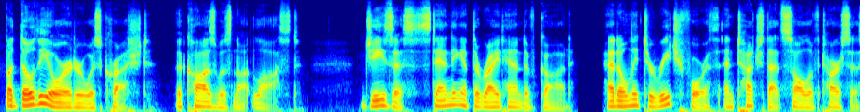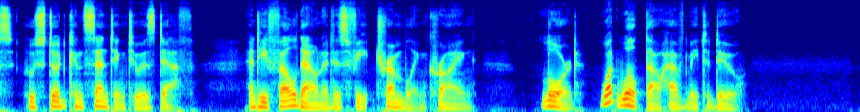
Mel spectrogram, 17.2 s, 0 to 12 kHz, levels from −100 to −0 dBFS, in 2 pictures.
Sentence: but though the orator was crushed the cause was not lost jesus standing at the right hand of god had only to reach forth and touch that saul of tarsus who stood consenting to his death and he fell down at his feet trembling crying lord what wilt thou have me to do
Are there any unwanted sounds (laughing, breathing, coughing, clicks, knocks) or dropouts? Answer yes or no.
no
